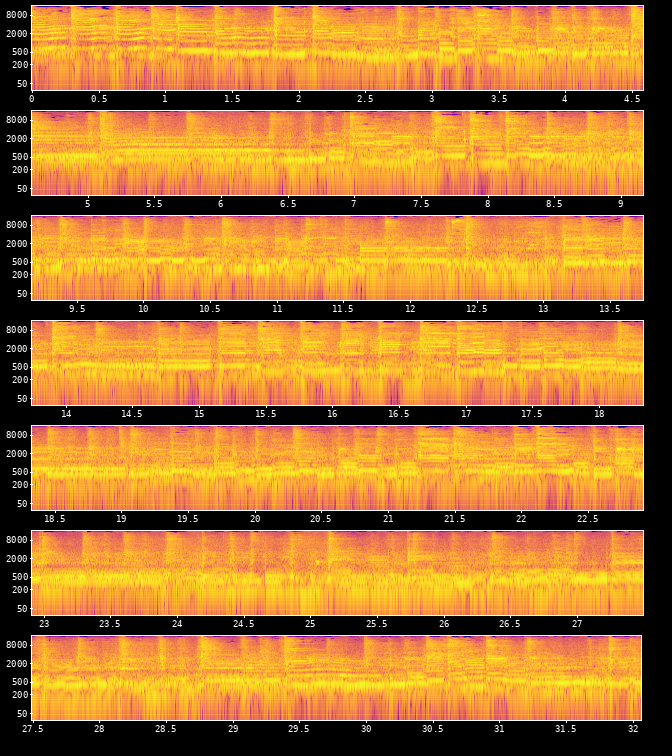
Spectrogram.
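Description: Acoustic guitar played live and solo, an instrumental passage of picked notes and chords with no singing.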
